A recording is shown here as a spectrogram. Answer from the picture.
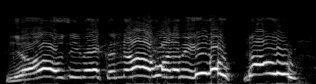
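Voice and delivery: high, loud wailing no; hammed-up despair, climbing into a squeal; anguished cries. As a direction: cry out for your fallen heroes. Dramatic despair as fighters fall.

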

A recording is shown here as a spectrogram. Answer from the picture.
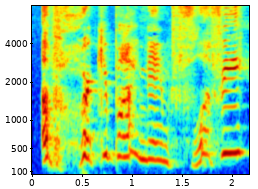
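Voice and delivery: high and loud, howling with laughter at the name. Acted. Rhinoceros howling with laughter at Fluffy's name. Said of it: "howled the rhinoceros".

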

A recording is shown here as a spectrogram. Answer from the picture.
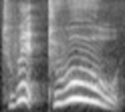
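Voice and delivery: high, loud, slow screech of a cornered owl; harsh owl cry. Acted. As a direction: shriek it like a frightened owl. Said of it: "and cried ... in a harsh voice".

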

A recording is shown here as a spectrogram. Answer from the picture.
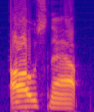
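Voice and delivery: loud oh snap. Real, not acted. Repeated exclamation.

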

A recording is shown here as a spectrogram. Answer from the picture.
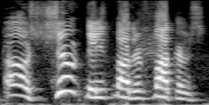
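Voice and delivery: loud high outburst; loud yell. Real, not acted. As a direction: shout it out. Yelling for shooting.

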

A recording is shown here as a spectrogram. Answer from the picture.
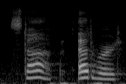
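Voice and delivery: pulling away with a high gasp; gasped protest. A narrator's reading. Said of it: "she gasped".

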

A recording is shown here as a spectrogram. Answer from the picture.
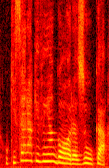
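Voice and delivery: suspenseful whisper. Acted. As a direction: lean in and whisper the secret. Suspense before next toy.

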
